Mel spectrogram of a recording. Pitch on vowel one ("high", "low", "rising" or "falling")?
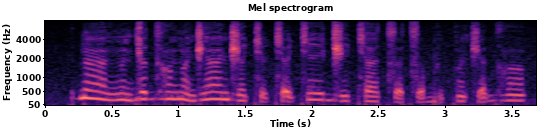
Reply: falling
